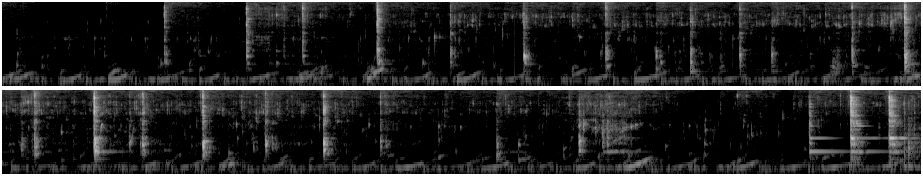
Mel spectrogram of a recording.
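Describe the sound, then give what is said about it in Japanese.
Stirring a mixture in a bowl: many quick, rhythmic scraping strokes with occasional light clinks, faint and continuous. “さらによーくかき混ぜてっと。”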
